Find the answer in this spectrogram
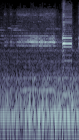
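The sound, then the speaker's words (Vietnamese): A motorcycle rides into an alley, its engine a steady droning rumble with a couple of short, bright horn toots near the end. No voices. “Ông ra xem có tiếng xe máy đi vào ngõ kia kìa.”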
